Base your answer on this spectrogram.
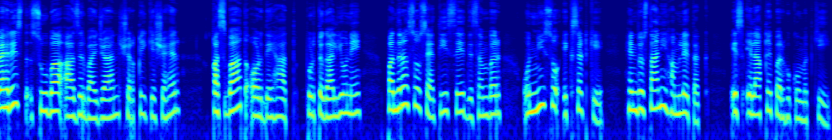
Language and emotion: Urdu, neutral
